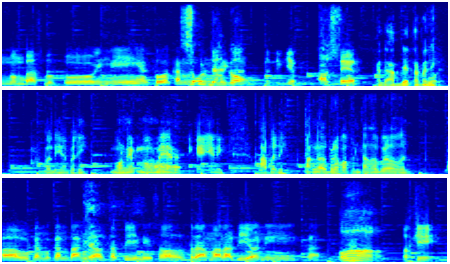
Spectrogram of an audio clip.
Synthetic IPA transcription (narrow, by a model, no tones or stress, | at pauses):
məmbaɦasbukuiniakuakansudahiɡoasədikɪt̪̚adet̪̚adaːp̚det̪apaɪapanɪɦapanɪhmonɛmawmrtikaɲanɪhʔa̰panɪht̪aŋɡalbəɾapapant̪aŋɡalbəɾapapan | əbukanbukant̪aŋɡalt̪apiːnisoaldəɾamaɾadionɪpa̰ɔʔoke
